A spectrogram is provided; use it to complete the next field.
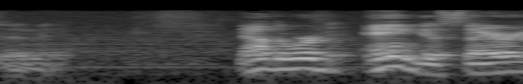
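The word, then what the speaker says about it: ἐγγύς: or w-y-s e-g-g-y-s but when you've got two gammas in a row two g's in greek the first g becomes an n let me give you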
